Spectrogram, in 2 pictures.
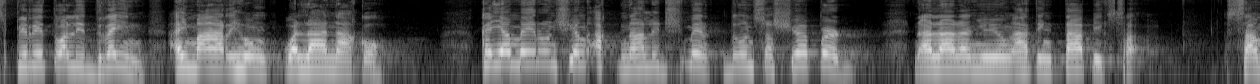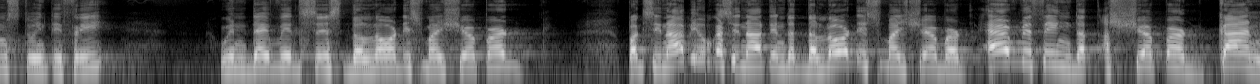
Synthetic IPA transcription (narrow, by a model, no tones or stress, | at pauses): spɪɾɪt̪walid̪ɾejnʔɐjmɐʔaːɾɪhoŋwɐlanɐɐko̞ | kɐjamɐjɾʊnʃaŋɐk̚nalɪd͡ʒmɛnt̪̚d̪ʊʔonsɐʃɛpɛɹd̪̚ | nɐʔɐlaːlɐnɲojʊŋʔaːt̪ɪŋt̪aːpɪk̚sɐ̰ | samst̪wɛnt̪ɪθɾi | wɛnd̪evɪd̪sɛsd̪ɐloɹd̪ɪsmajʃɛpɛɹd̪̚ | pɐɡ̚sɪnaːbɪhokɐsɪnaːt̪ɪnd̪ɐt̪̚d̪ɐloɹd̪ɪsmajʃɛpɛɹd̪̚ɛvɹɪθɪ̃ŋd̪ɐt̪ɐʃɛpɛɹd̪̚kɛn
